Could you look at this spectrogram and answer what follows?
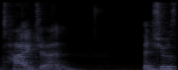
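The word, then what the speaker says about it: Teigen: I actually saw a thing where Chrissy Tegan was like, "Everyone calls me Chrissy Tegan, but it's actually Chrissy um Tyen."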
